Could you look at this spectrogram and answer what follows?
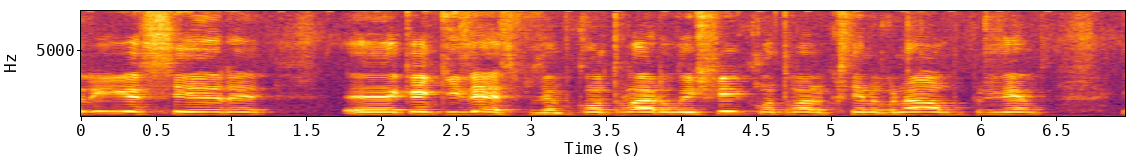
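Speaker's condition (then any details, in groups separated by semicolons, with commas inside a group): Cerebral palsy; uses a wheelchair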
